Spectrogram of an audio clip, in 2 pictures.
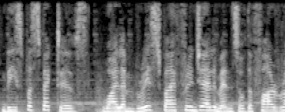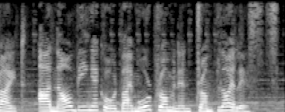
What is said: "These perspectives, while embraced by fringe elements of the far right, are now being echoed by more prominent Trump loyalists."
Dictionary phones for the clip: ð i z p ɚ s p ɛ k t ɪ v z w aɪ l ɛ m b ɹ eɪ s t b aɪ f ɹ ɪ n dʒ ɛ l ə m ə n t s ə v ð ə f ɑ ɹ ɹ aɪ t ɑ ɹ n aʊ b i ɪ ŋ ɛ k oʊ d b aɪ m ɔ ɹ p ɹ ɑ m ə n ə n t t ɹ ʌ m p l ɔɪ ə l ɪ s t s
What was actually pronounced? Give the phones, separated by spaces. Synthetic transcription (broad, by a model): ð i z p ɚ s p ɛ k t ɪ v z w aɪ l ɛ m b ɹ eɪ s t b aɪ f ɹ ɪ n dʒ ɛ l ə m ə n t s ə v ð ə f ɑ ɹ ɹ aɪ t ɑ ɹ n aʊ b i ɪ ŋ ɛ k oʊ d b aɪ m ɔ ɹ p ɹ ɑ m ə n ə n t t ɹ ʌ m p l ɔɪ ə l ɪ s t s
